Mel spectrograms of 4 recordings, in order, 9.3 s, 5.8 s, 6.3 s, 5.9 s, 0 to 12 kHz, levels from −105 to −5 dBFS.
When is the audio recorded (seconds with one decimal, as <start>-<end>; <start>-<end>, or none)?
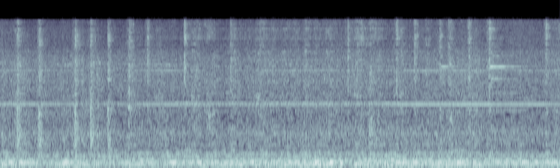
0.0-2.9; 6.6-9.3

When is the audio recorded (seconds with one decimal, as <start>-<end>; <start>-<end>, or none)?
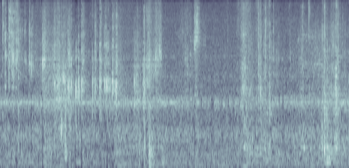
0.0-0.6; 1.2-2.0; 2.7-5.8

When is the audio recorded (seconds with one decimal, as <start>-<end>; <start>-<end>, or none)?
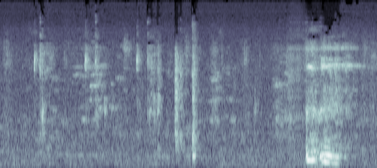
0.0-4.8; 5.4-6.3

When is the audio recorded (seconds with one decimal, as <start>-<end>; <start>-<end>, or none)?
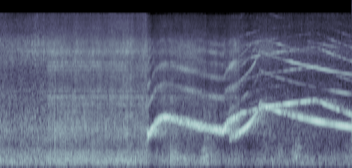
0.0-0.8; 4.0-5.9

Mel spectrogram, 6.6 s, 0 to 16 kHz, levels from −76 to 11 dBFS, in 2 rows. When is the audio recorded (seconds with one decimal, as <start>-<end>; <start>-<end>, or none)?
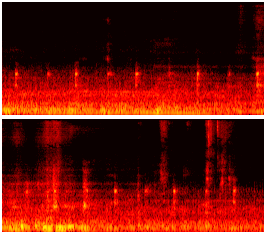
0.0-1.9; 5.0-6.6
